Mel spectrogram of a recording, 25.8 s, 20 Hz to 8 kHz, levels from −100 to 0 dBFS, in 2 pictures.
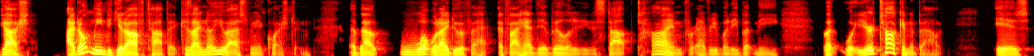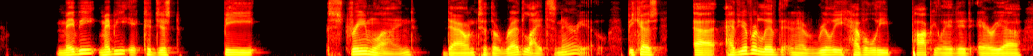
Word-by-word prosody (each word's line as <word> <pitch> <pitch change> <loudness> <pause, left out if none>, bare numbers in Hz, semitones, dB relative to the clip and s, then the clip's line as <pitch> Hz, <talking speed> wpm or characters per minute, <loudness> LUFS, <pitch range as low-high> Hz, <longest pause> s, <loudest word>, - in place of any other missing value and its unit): gosh, - - +5 0.5
I - - +8
don't 245 -3 +6
mean 170 -3 +5
to 120 - +2
get 115 +1 +5
off 100 -1 +6
topic 85 -3 -5
'cause 125 -1 -2
I 120 0 +5
know 130 +3 0
you 165 +3 +3
asked 95 0 -3
me 90 -2 -7
a 85 - -11
question - - -15 0.5
about 105 0 0 0.2
what 135 +1 +3
would 130 - +5
I 115 -2 +6
do 105 0 0
if - - -7
I - - -8
h - - -19
if - - -6
I 105 -2 +2
had 105 -3 -2
the 95 - -3
ability 90 -5 -5
to 80 - -16
stop - - -6
time 135 - -2
for 85 - -14
everybody 85 -3 -8
but 90 +2 -10
me, 85 -1 -13 0.5
but 115 0 0
what 120 -2 -1
you're 145 +9 +5
talking 200 - +2
about - - -13 0.7
is 105 -3 -1 0.8
maybe 135 - +1
maybe 145 +8 -1
it 115 - -5
could 125 -6 -2
just 115 +1 -3 0.6
be 115 -1 +1 0.9
streamlined 115 - 0 0.4
down 100 +1 +1
to 110 - -4
the 95 0 -3
red 110 +9 0
light 90 -8 -2
scenario 170 - -7 0.3
because, 115 0 +2 0.4
uh, 105 -2 +3
have 120 +1 -1
you 155 - +3
ever 180 +1 +3
lived 130 -3 +2
in 110 -3 -6
a 100 -1 -3
really 115 +5 0
heavily 115 -1 -1 0.3
populated 100 -1 -1
area? 95 0 0
110 Hz, 155 wpm, -23 LUFS, 95-125 Hz, 0.9 s, I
